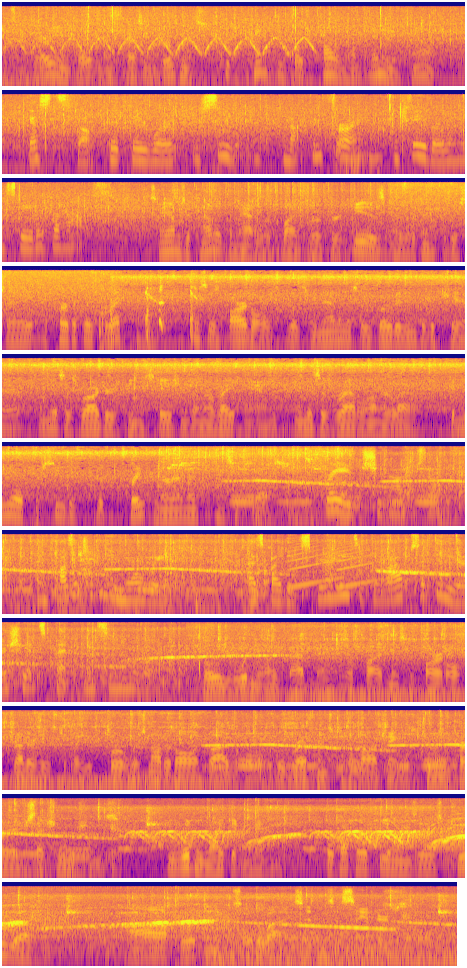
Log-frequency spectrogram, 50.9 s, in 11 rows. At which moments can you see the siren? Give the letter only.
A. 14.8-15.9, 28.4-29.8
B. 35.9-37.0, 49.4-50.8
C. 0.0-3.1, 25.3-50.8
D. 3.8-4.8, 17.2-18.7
C.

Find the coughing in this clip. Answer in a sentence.
The coughing can be heard from 14.8 to 15.9 s and from 28.4 to 29.8 s.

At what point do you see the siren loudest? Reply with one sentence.
The volume of the siren peaks at 48 seconds.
